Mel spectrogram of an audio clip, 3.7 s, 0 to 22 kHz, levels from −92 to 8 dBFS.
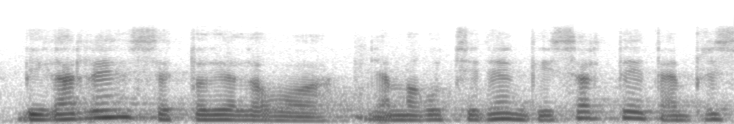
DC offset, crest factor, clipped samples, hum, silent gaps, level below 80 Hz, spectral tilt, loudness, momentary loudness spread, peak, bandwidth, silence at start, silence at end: under 0.1%; 16 dB; under 0.1%; none; none; -68 dBFS; -8.5 dB/octave; -31 LUFS; 7 LU; -14 dBFS; 8.8 kHz; 0.1 s; 0 s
